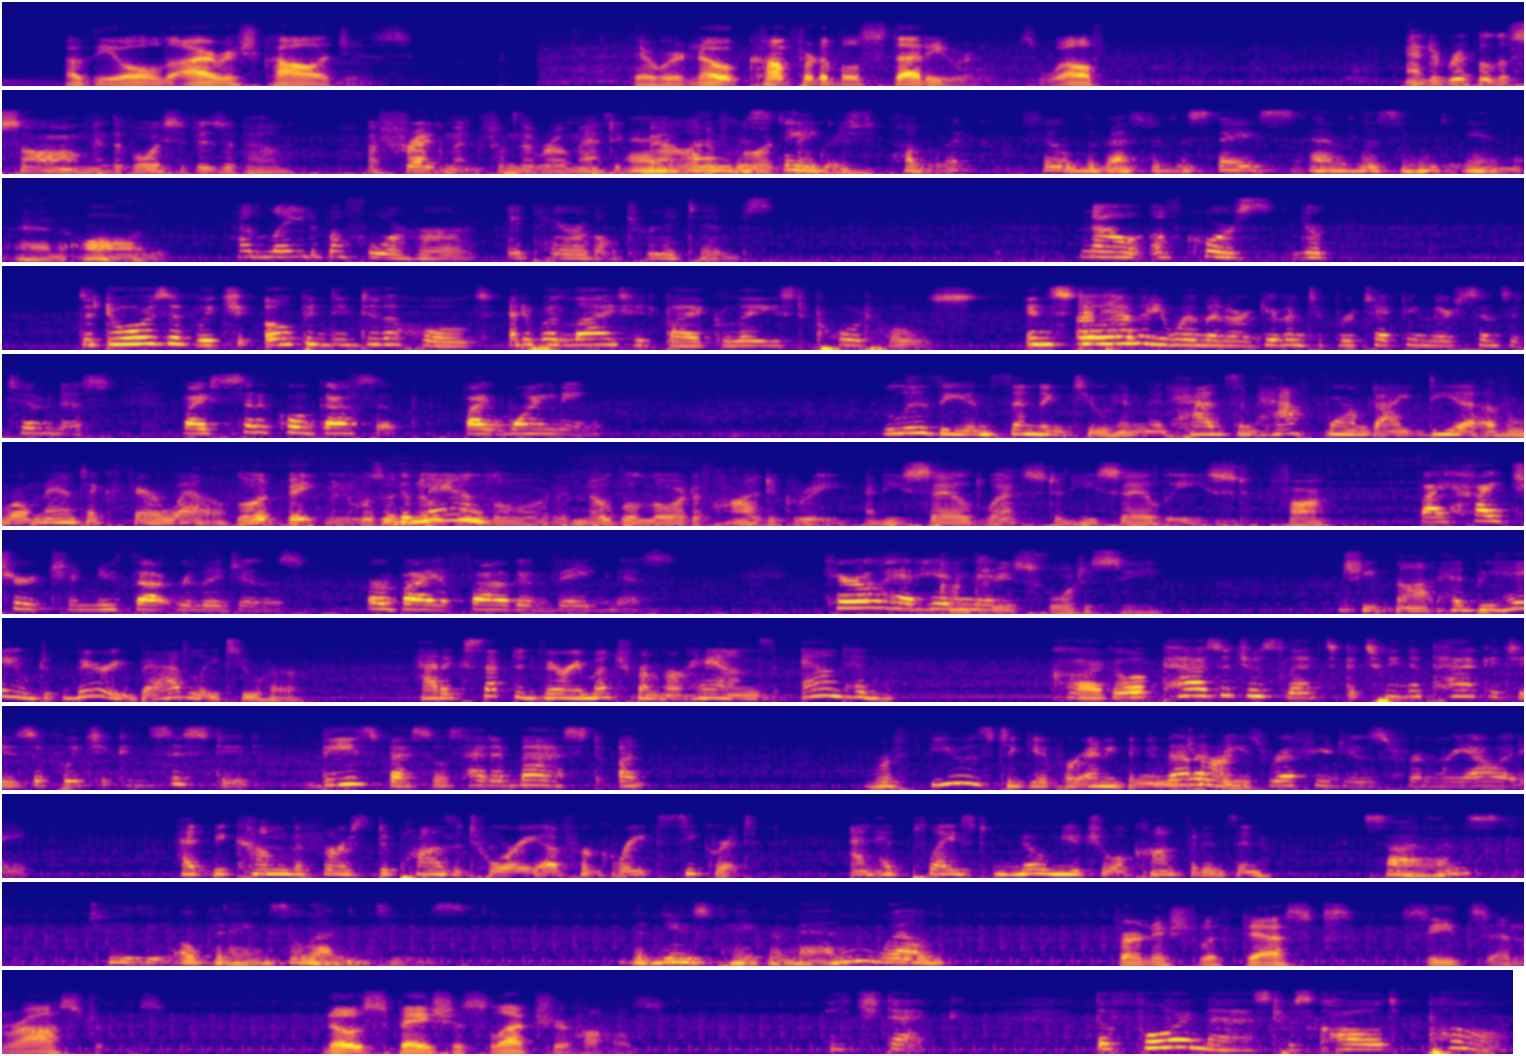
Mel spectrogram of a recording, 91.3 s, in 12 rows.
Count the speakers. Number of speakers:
seven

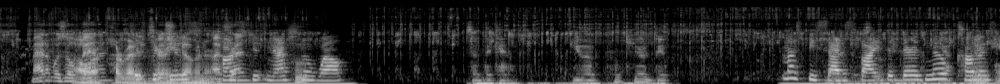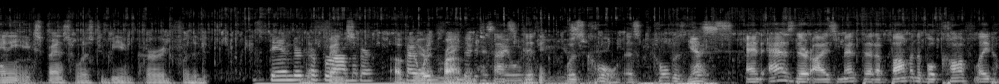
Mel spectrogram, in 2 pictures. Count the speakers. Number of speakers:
four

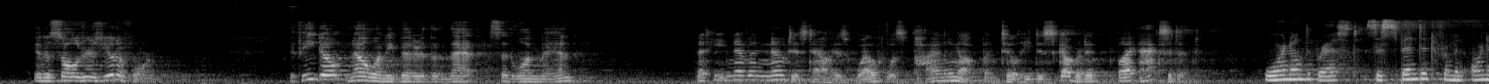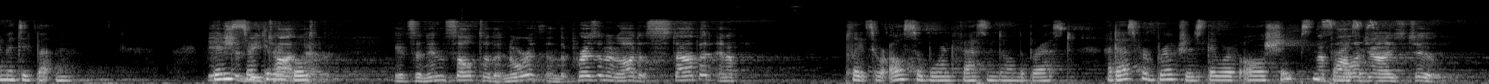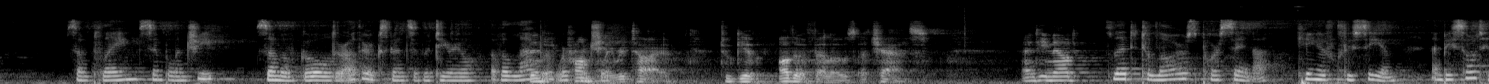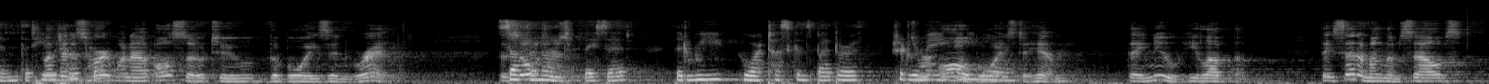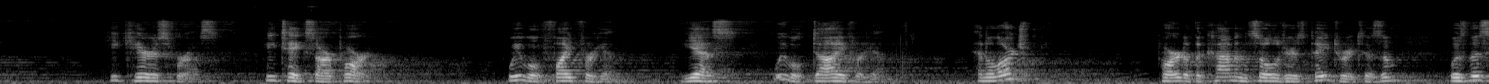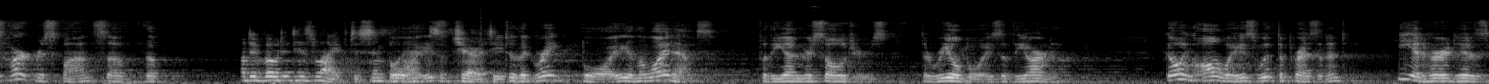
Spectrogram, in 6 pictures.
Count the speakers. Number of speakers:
three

